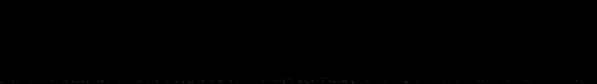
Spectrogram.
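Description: Monkeys shuffle and scramble on stone.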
